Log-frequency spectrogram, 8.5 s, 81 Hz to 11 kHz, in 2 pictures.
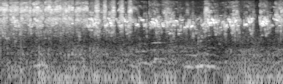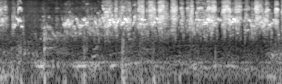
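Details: Many budgerigars in an Australian budgie aviary colony, 12 July 2025, chattering nonstop in a busy high-pitched mix of squawks and rapid chirps about four per second, dipping briefly near the middle.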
